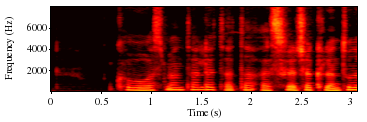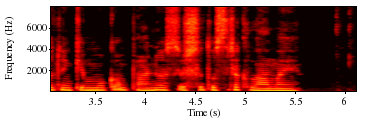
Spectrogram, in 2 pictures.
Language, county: Lithuanian, Marijampolė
